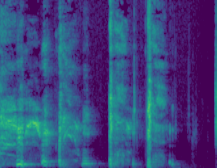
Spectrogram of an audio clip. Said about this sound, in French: Ah oui, et je suis encore un peu malade, donc si je tousse, euh, c'est voilà, c'est normal, vous serez prévenus.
